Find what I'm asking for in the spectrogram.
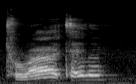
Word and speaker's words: Tyrod Taylor: Is it Tyrod Taylor? – Oh God, yes.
